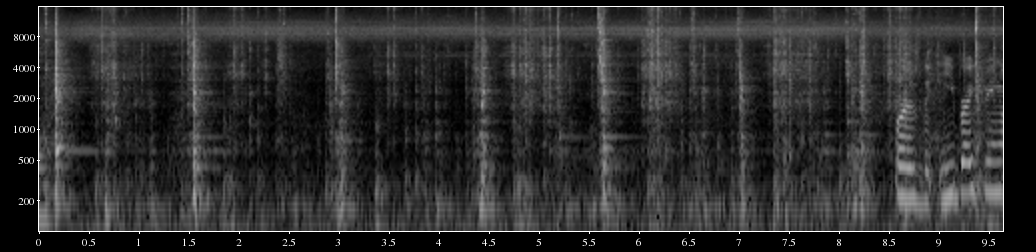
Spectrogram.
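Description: A hydraulic jack handle is pumped, clicking sharply with each stroke.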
